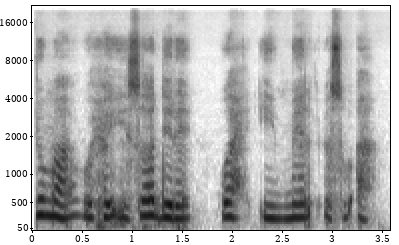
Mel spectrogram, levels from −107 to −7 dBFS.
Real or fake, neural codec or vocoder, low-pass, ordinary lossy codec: fake; vocoder, 44.1 kHz, 128 mel bands, Pupu-Vocoder; 19.8 kHz; none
